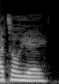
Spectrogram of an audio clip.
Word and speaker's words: atelier: How do you pronounce it? Atelier.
